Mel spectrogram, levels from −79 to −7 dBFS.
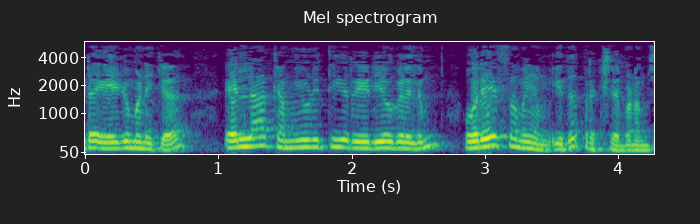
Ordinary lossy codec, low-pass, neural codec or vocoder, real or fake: none; 5.4 kHz; none; real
